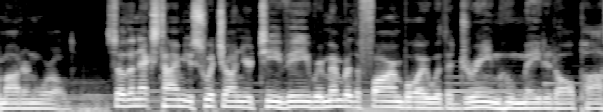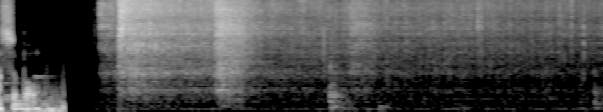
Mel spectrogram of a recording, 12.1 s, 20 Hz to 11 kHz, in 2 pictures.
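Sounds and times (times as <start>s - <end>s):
burger patties sizzling on a grill: 7.0s - 12.0s.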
